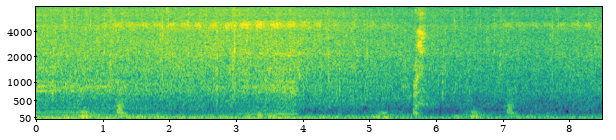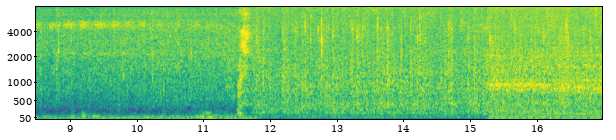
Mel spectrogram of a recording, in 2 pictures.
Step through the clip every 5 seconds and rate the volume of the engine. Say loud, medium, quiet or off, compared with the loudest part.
medium, off, off, loud.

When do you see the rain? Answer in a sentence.
You can hear the rain from 0.0 to 16.9 s.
